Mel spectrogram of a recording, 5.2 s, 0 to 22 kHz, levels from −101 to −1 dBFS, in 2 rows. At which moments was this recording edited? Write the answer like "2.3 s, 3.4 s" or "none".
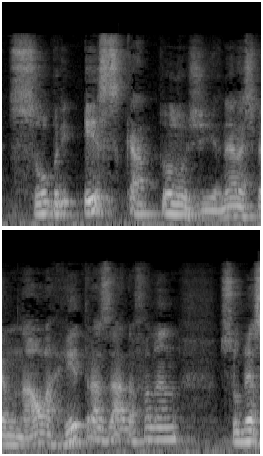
none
